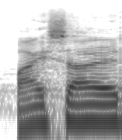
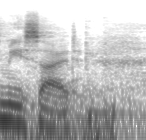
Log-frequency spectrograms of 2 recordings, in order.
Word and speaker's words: MiSide: like by my side like that's that's how I thought it could possibly be but it is me side.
